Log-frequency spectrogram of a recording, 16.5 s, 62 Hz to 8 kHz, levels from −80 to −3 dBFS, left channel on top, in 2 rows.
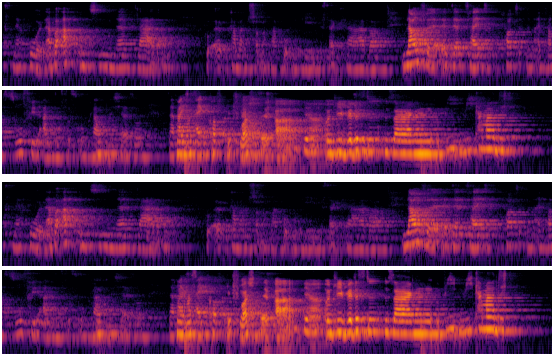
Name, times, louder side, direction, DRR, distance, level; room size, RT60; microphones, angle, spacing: voice 1, 0.2-2.5 3.1-10.4 10.8-11.5 11.8-12.3, left 1 dB, 40° left, 1 dB, 1.6 m, -39 dB
voice 2, 11.8-15.8, right 2 dB, 55° right, 8 dB, 0.8 m, -28 dB
12.5 x 6.0 x 7.9 m, 1.5 s
head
